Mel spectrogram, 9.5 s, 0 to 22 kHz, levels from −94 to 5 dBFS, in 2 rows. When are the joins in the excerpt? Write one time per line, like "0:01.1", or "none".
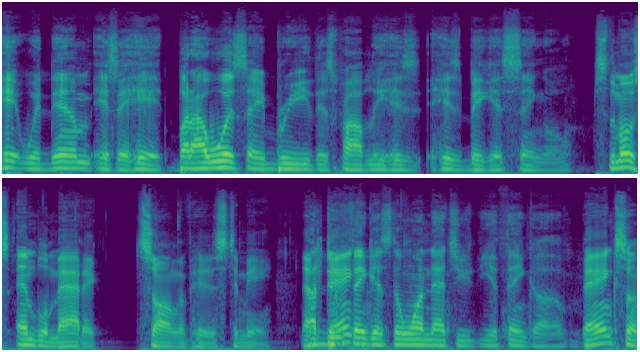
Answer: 0:01.2
0:06.8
